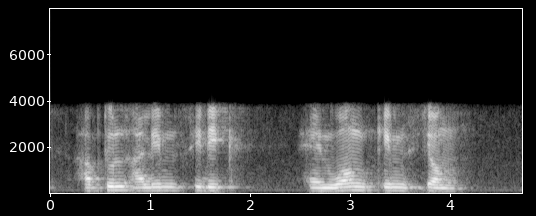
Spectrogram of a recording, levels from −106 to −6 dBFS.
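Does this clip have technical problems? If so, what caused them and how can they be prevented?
Yes. The whole recording has gone through the iLBC codec. Band limiting confines the speech to roughly 150 Hz to 3.7 kHz. Each 20 ms frame is coded independently, which fits the 15.2 kbps mode and leaves plainly audible roughness and a synthetic edge. To prevent this, record or transmit through a wideband codec at an adequate bitrate rather than a narrowband VoIP path.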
